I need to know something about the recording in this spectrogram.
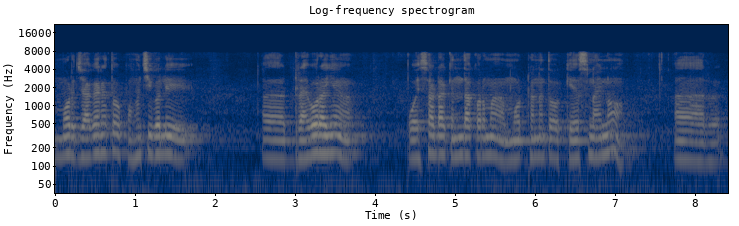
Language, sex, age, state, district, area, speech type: Odia, male, 18-30, Odisha, Boudh, rural, spontaneous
